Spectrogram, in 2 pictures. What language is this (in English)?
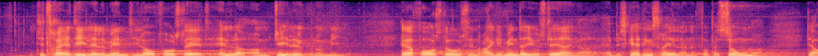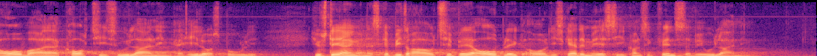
Danish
